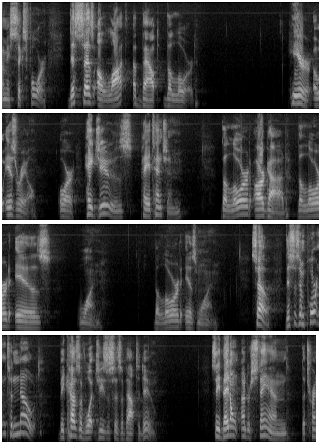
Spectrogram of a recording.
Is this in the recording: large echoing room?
yes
